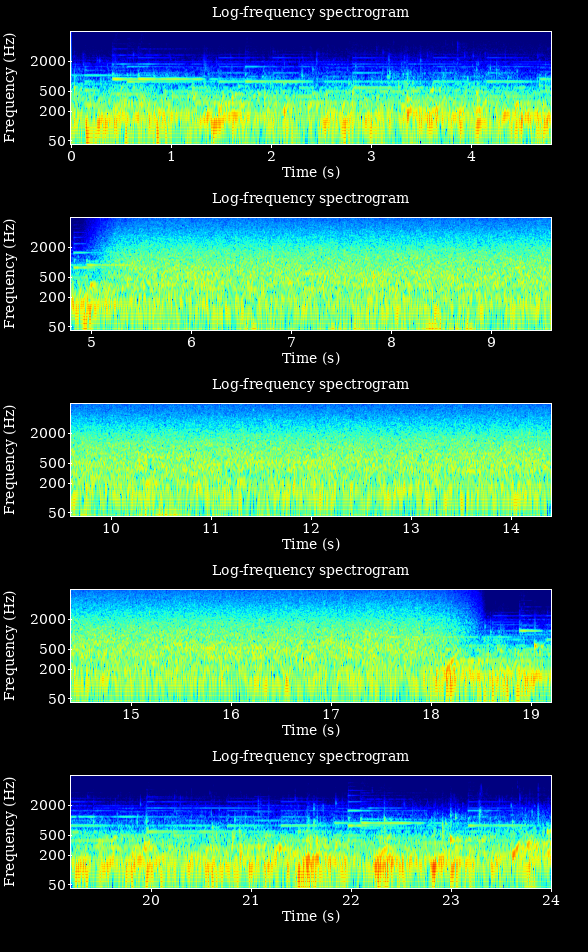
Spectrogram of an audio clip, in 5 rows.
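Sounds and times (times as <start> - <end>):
steady rushing noise: 5.0 - 18.5.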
